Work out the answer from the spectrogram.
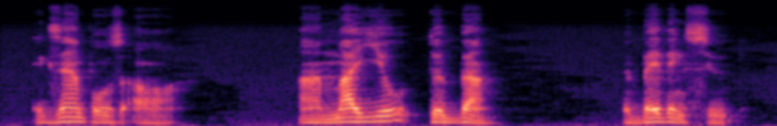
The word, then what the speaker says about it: maillot: ILL becomes pronounced as a Y. Examples are un maillot de bain, a bathing suit, un maillot de bain.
